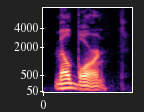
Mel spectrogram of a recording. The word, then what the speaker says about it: Melbourne: It's Melbourne.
